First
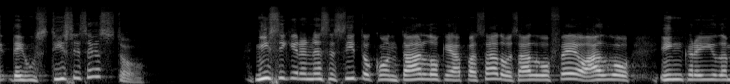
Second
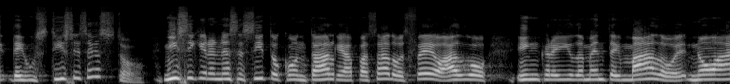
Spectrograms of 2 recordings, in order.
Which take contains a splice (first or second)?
second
